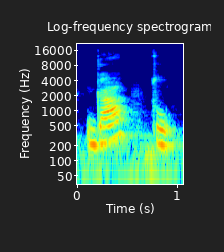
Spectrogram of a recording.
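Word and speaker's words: gato: вона при закрито буде Як тільки ми бачимо ненаголошену позицію в португальський - це у наприклад га ту га ту про наголошення ми поговоримо трішки пізніше наголошена а о стає ненаголошеною тому ми вимовляємо його як у гату також якщо це у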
